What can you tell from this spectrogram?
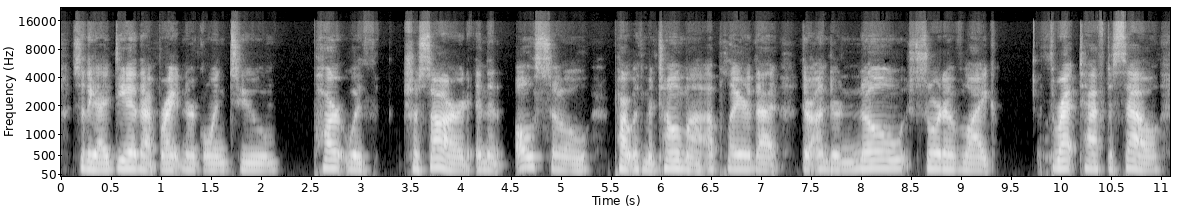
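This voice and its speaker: Hoarse woman chatting with low pitch. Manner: chatty, many fillers and asides. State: hoarse from a cold. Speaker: football channel host. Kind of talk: casual livestream chat.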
